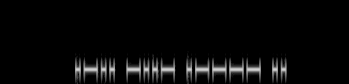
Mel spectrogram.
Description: Morse code, heard as a keyed tone, about 28 wpm, 700 Hz. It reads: LX1I
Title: DXCC-100 Call Signs - 4 Characters - Repeated 2x - 28wpm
